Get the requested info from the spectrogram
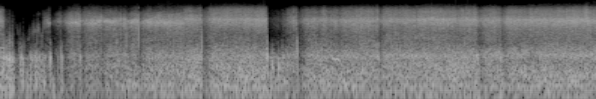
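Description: Broken waves and whitewater churning and splashing right at a surfer's action camera, with wind and water buffeting the microphone. The sound goes briefly muffled twice, near the start and about three and a half seconds in, as the camera dips into the water.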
